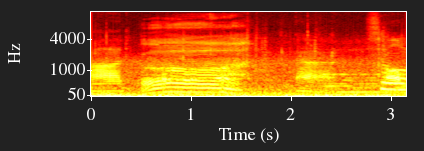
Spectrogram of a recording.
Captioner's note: groaning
